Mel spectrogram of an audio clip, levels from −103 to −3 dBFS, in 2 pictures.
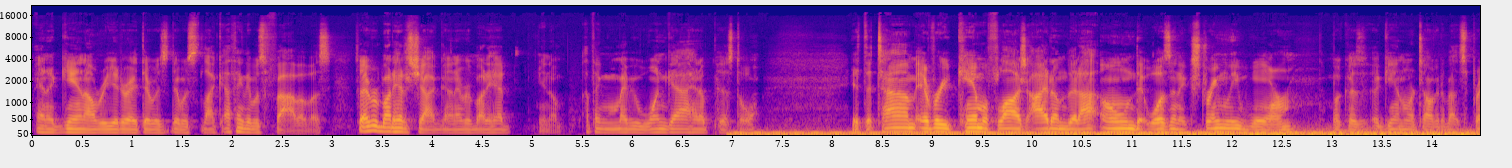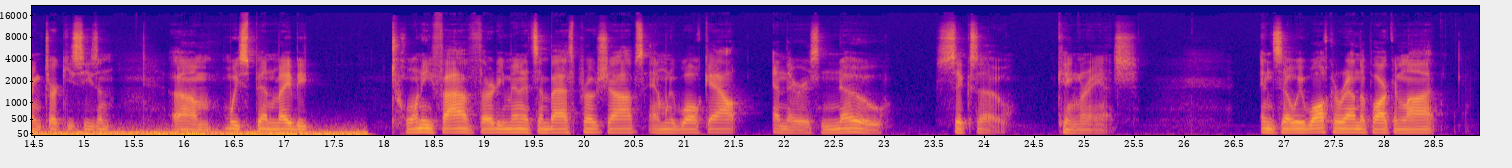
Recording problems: low rumble; faint; from 7 to 18 s; 25 dB below the speech

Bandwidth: 17.5 kHz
